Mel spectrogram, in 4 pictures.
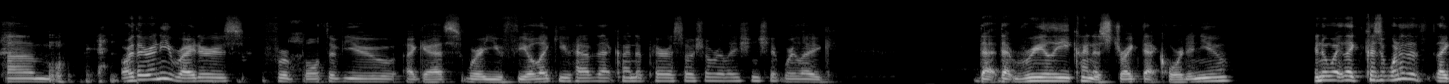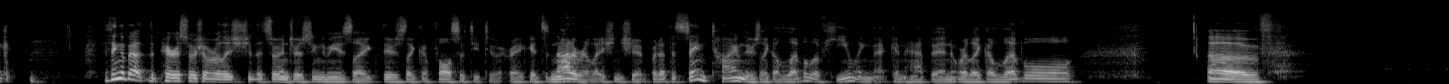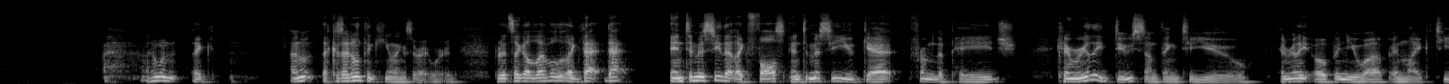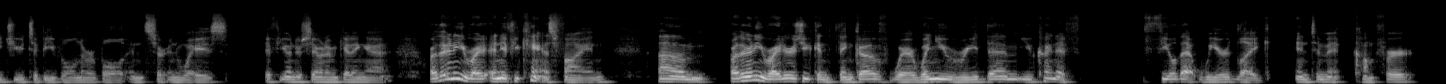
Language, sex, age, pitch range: English, male, 30-49, 110-150 Hz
